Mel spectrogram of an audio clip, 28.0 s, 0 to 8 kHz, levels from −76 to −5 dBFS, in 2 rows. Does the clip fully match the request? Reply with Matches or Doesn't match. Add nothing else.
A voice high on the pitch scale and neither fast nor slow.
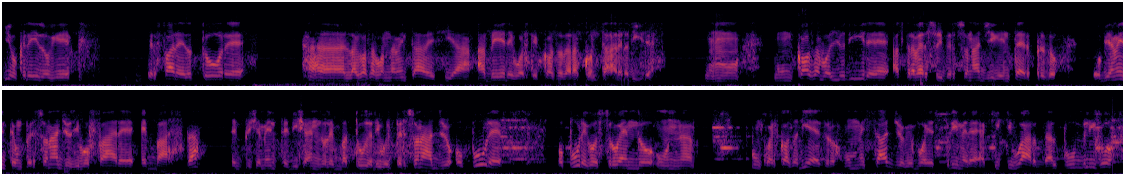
Doesn't match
